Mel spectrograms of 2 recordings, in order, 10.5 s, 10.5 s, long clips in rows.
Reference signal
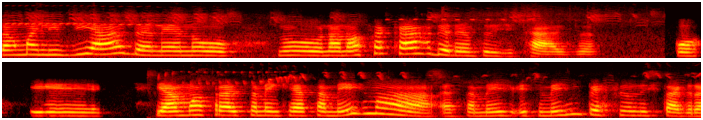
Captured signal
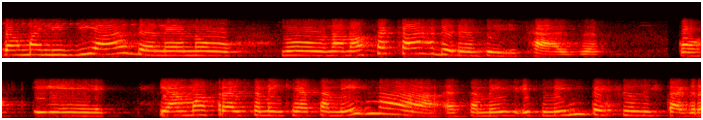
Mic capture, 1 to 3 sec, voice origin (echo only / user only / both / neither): echo only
